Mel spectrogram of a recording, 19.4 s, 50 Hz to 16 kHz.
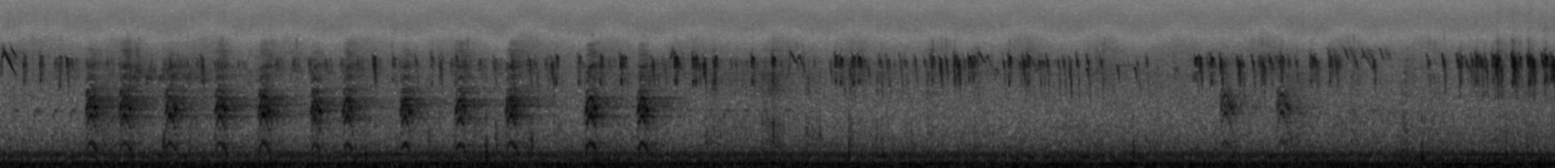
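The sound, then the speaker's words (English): A flock of about 5 or 10 birds calling together in a tree, harsh repeated caws and chattering calls in quick bursts over a steady low hum, the calls thinning out then picking up again. “There's about 5 or 10 birds here in a tree right here, calling.”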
